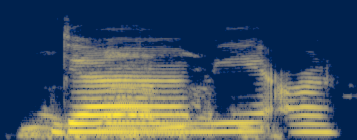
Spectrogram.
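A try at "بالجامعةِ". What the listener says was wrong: Bil jami'ati. Pakai harokat akhir dulu aja.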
